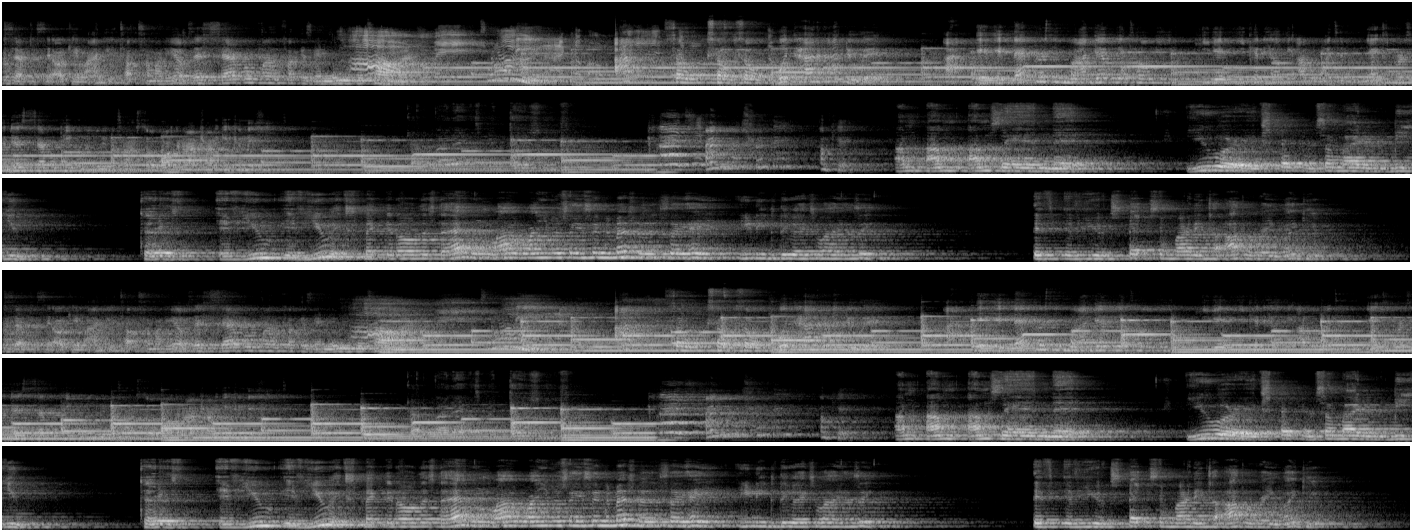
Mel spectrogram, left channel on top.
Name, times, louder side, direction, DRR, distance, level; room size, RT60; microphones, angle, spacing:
voice 1, 0.0-4.1 4.8-5.4 6.1-6.3 6.6-8.8 9.4-16.8 20.5-22.0 22.3-22.6, left 1 dB, 20° left, 2 dB, 0.6 m, -24 dB
voice 2, 3.4-6.6 6.9-7.0 7.8-7.9 21.0-21.1, left 6 dB, 65° left, 9 dB, 0.3 m, -28 dB
sound 1, 3.8-20.7, right 4 dB, 75° right, 0.3 m, -22 dB
voice 3, 18.1-19.8 23.0-24.9 25.9-28.4 29.6-30.0 30.3-36.9 38.5-41.4, right 1 dB, 20° right, 2 dB, 0.6 m, -21 dB
7.7 x 6.4 x 3.9 m, 2.2 s
head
